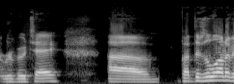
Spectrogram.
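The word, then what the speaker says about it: Roboute: I did a quick little research, and apparently, like, it has to be based on the Latin pronunciation. I don't know what that means for reboot. I think it's reboot, not reboote.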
